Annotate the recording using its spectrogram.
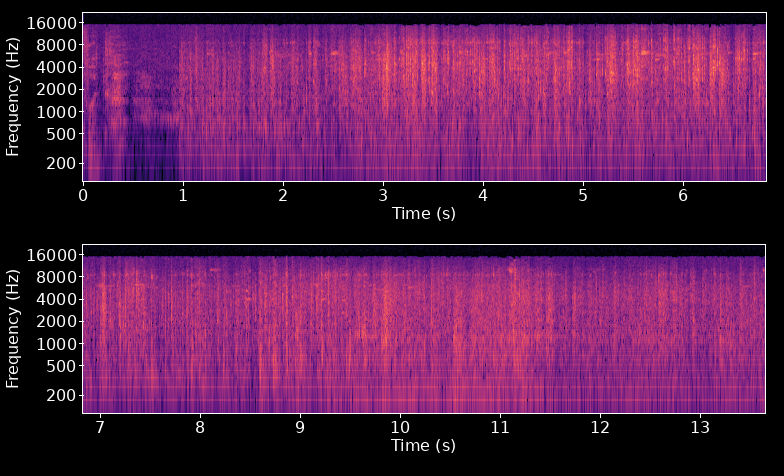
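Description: Wooden cart wheels rumble and rattle on a road.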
